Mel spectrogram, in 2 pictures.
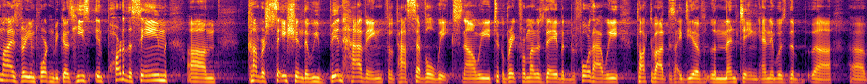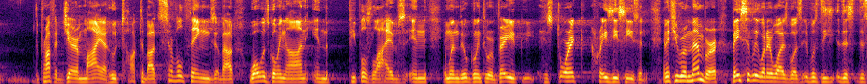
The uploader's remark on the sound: This episode was recorded live from the Mosaic Church "Hope Center" in Charlotte North Carolina.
